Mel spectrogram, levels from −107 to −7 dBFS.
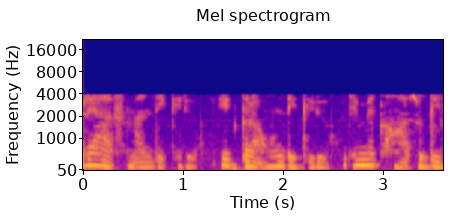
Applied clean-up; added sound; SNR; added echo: none; none; none; none.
